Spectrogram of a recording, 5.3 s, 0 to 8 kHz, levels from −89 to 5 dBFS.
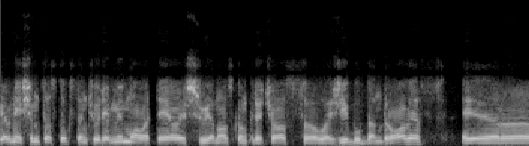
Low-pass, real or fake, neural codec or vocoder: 7.2 kHz; real; none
